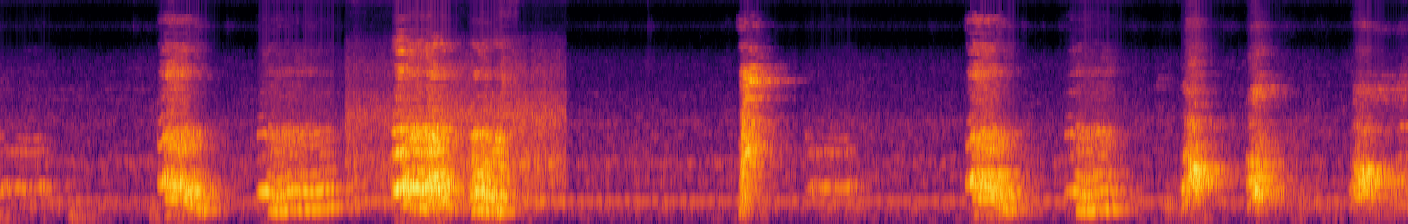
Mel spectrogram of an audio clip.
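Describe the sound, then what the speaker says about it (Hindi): Dog barking played through a subwoofer: a series of about a dozen loud, resonant barks in uneven bursts with short pauses, some doubled, over a faint steady hum. "बूफर में एक डॉगी की आवाज़ चला दी"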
